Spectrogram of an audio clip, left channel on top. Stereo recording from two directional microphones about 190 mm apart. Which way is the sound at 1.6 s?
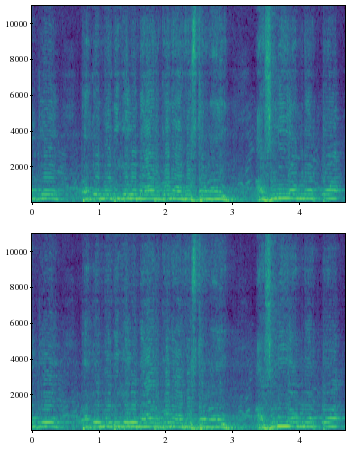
35° left (ahead or behind).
